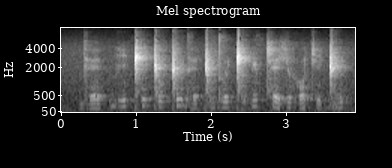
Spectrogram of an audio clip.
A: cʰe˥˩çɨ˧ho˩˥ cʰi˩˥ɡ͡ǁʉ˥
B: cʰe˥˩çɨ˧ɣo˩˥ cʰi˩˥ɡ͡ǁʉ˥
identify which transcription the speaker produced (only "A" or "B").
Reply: A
